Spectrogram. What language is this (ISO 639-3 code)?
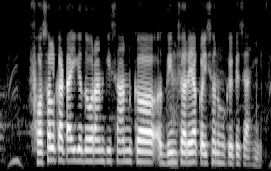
bho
